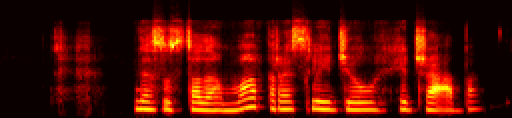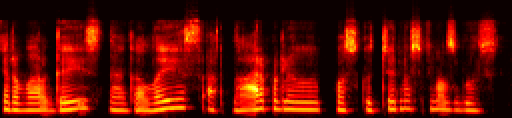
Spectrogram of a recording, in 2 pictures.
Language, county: Lithuanian, Klaipėda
